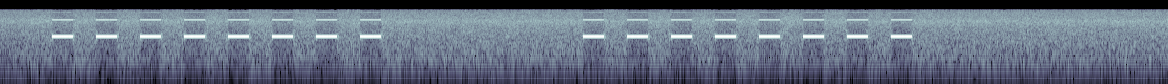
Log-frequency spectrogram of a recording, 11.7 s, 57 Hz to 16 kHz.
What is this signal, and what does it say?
Beep code, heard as beeps, played twice, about 1400 Hz. 8 short. In AMI BIOS tables: display memory failure; in Dell tables: LCD failure.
